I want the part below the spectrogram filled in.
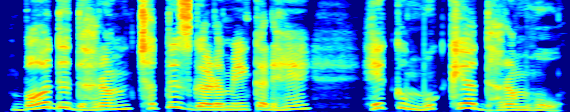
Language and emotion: Sindhi, neutral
